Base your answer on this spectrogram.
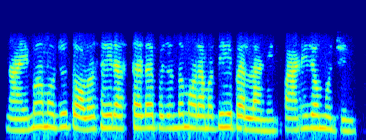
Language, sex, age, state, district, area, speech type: Odia, female, 60+, Odisha, Jajpur, rural, conversation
